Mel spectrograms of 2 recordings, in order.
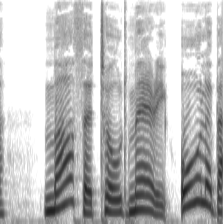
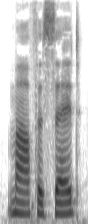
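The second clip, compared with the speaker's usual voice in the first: ordinary delivery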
